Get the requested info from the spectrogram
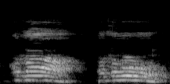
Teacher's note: kalau di fathah atau di domah itu tafhim tebal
